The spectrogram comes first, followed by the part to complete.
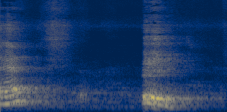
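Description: A man clears his throat with one short cough, about one and a half seconds in, in a small room.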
